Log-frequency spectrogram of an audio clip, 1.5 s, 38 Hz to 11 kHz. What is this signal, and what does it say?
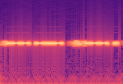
Morse code, heard as a keyed tone, about 39 wpm, 600 Hz. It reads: WX WE
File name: archived / CRSnet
